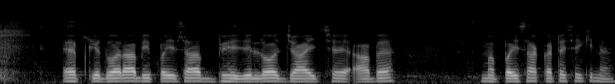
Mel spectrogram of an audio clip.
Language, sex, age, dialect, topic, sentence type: Maithili, male, 46-50, Angika, banking, question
